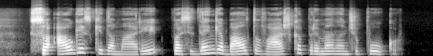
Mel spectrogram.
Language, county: Lithuanian, Alytus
